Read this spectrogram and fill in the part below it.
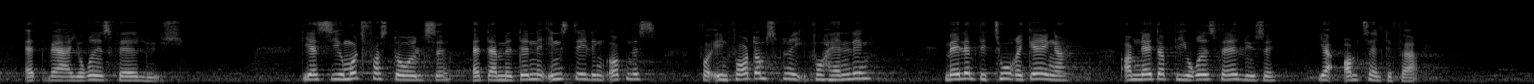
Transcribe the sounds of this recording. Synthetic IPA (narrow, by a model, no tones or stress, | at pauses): ʔæd̥ʋæːɐjuʁḭðˠisɡ̥fɛːðˠly̰ːs | d̥eæsimoðˠfɒ̽sd̥ɔ̰̽ːl̩səæd̥ɑ̈meðˠd̥enəʔe̝nsd̥e̝le̝ŋʔɔ̽ːb̥nəs | fɒ̽ʔe̝nfɒːd̥ɒ̽msfʁḭːfɒɦænle̝ŋ | meləmd̥it͡sʰo̝̰ːʁɛɡ̥e̝ɐ̰e̝ŋɐ | ʔɒ̽mned̥ɒ̽b̥̚d̥ijuʁḭðˠsɡ̥fɛːðˠəly̰ːsə | jɑ̈ɪʔɒ̽mt͡sʰɛ̰ːld̥əfɶɐ̰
